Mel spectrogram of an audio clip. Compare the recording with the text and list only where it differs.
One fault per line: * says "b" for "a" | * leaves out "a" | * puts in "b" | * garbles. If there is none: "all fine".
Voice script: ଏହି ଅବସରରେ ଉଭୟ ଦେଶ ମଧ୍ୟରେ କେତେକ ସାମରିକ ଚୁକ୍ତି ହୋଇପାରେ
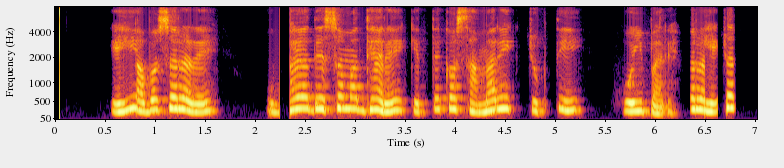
* garbles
